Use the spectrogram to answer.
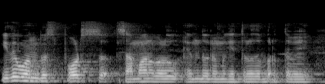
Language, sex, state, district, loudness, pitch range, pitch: Kannada, male, Karnataka, Koppal, -20 LUFS, 125-150 Hz, 130 Hz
